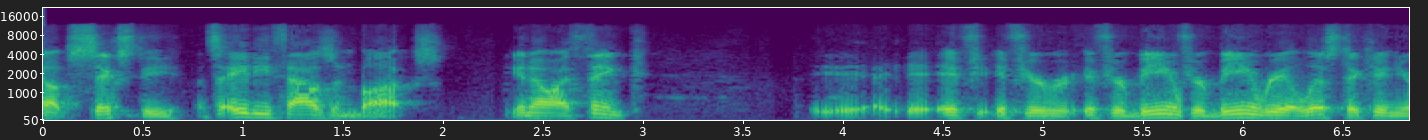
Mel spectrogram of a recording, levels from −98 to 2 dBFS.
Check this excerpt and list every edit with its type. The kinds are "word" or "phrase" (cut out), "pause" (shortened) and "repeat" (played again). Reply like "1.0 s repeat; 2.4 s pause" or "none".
5.7 s repeat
